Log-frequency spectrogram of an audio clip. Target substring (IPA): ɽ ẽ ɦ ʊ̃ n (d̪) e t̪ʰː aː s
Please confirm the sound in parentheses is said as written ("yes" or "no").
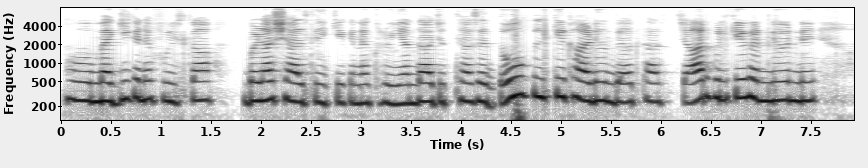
yes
